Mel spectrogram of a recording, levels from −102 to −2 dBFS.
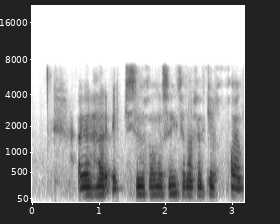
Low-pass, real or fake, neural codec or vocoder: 7.2 kHz; fake; codec, 16 kHz, 2 kbps, FreqCodec, smaller model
